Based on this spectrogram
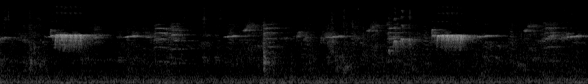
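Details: Russian yellow and Timbrado canaries singing happily: two short loud high rolled trills nearly four seconds apart, with quieter scattered chirps and twitters between them.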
